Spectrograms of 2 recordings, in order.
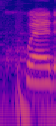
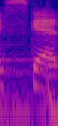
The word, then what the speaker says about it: sked: H because or or the SK in Swedish in some words because I had such a hard time trying to figure out how to say the the word spoon in Swedish it is it has SK quid it's quid in Swedish for spoon I kept wanting to say sked I was like no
